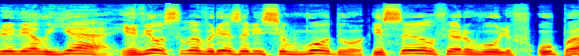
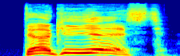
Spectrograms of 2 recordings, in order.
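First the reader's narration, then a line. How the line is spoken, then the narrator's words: Yelled. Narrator (Russian): заорал я в ответ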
